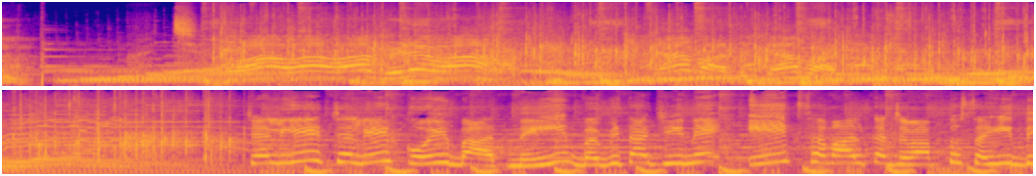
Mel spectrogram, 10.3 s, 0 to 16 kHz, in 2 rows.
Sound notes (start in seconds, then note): 4.1 applauding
